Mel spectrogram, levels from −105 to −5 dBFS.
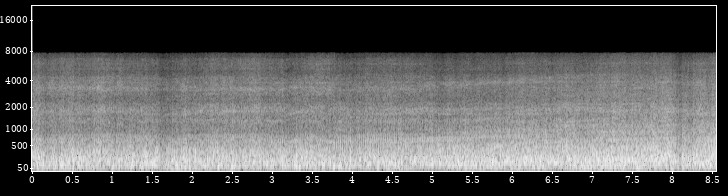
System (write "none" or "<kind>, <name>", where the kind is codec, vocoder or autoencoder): vocoder, BigVGAN v2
